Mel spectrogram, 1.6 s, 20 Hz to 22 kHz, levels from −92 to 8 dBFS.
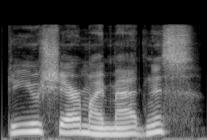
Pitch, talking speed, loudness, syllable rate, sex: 160 Hz, 195 wpm, -13 LUFS, 5.0 syllables/s, male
